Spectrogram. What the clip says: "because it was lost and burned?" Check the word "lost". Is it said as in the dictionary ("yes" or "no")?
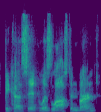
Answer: yes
